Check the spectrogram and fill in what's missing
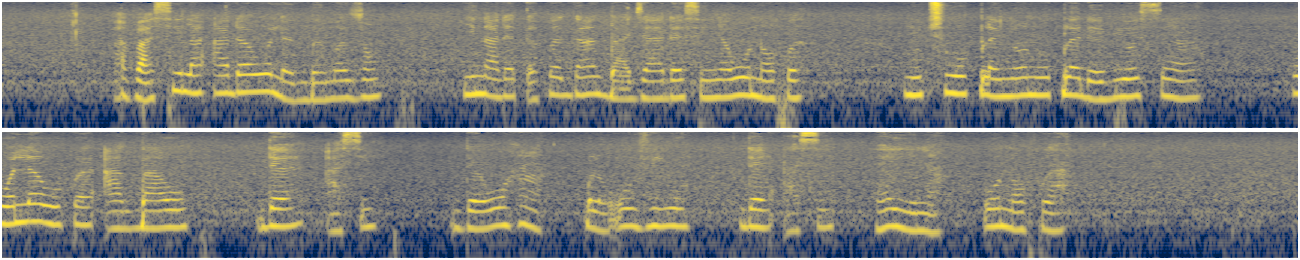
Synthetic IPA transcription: a˨va˨si˦la˦ʔa˨ɖɛ˦wo˦lɛ˨ɡ͡bɛ˨mɛ̃˨zɔ̃˦ | ji˦nã˨ɖɛ˦t̪ɛ˨ɸɛ˦ɡã˦ɡ͡ba̰˨d͡ʒa˨ɖɛ˦si˨ɲɛ̃˦wo˦nɔ̃˨ɸɛ˦ | nũ˦t͡ʃu˦wo˦k͡plɛ˦ɲɔ̃˦nũ˦k͡plɛ˦ɖɛ˨vi˦wo˦sɛ˦a˨ | wo˦lɛ˦wo˦ɸɛ˦a˨ɡ͡ba˨wo˦ | ɖɛ˦ | a˨si˦ | ɖɛ˨wo˦ɦã˦ | k͡plɔ˨wo˦vi˦wo˦ | ɖɛ˦a˨si˦ | ɦɛ˦ji˨nã˨ | wo˦nɔ̃˨ɸɛ˦a˦

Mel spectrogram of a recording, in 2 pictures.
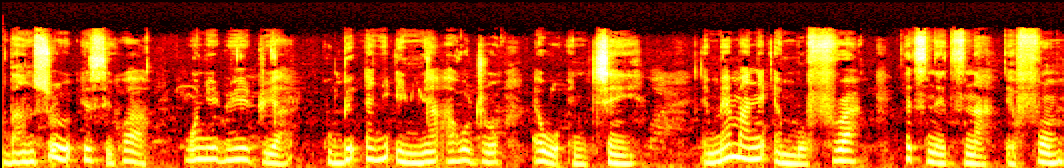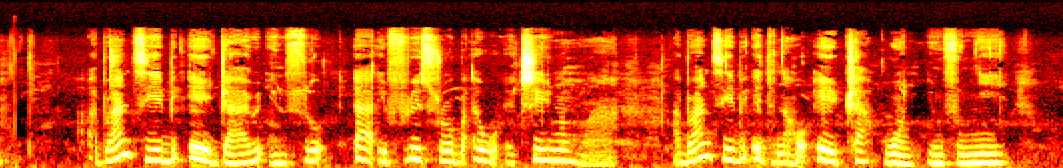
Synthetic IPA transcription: a˨bã˨n˨sʊ˦ɾʊ˨e˦si˨hɔ˦a˨ | wɔ̃˦n˦e˦d͡ʑᶣi˦e˦d͡ʑᶣi˨a˨ | kʰu˨be˦nɪ̃˦ʔe˨nĩ˨a˦ʔa˦ɦɔ˦dɔ˦ɛ˦wɔ˨ɲ̩˨t͡ɕʰɛ̃˦n | ɛ˨mɛ̃˦mã˨nɪ̃˦ʔɛ˨m̩˨bɔ˨fɾa˦ | ɛ˦tʰɪ˨nɛ̃˨tʰɪ˨nã˨ɛ˨fɔ̃˦m | a˨bɾã˦n˦tʰɪ˨e˨bi˦ɛ˦˨d͡ʑᶣaː˨ɾɪ˦˨n̩˨su˦o˦ | a˦˨ʔe˨fɾe˦sɾɔ˦ba˨ʔɛ˦wɔ̰˨ʔɛ˨t͡ɕʰi˦nʊ̃˦ɦʊ̃˨ã̰˨˦a̰˨bɾã˦n˦tʰɪ˨e˦bi˦ʔæ˦di˨nã˨ɦɔ˦ʔɛ˦˨t͡ɕᶣa˦wɔ̃˨n˨ɱ˨fũ˨nĩ˦e˦

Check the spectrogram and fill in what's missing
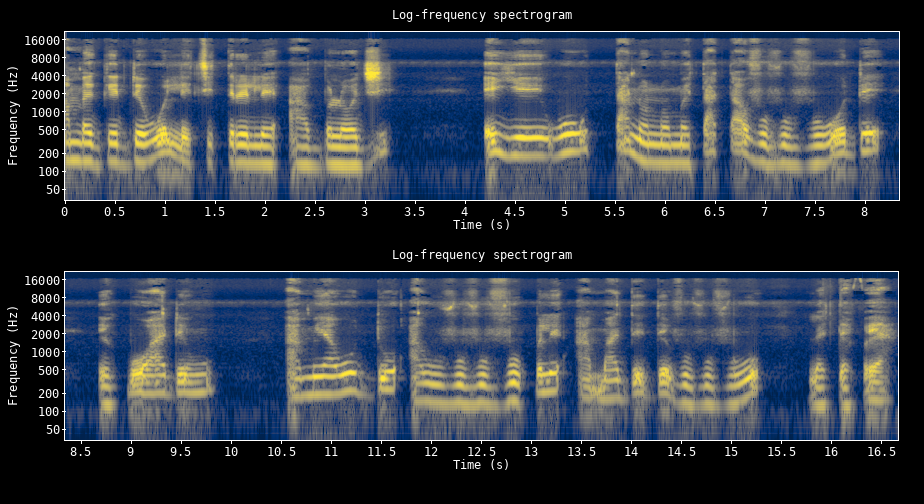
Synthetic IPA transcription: a˨me˨ɡe˨ɖe˨wo˦le˨t̪i˨t̪ɾe˨le˨a˨blɔ˨d͡ʑi˦ | e˦je˦wo˦t̪a˦nɔ̃˨nɔ̃˨me˨t̪a̰˦t̪a̰˦vo˨vo˨vo˨wo̰˦ɖe˦ | e˨k͡pɔ̰˦a˨ɖe˦ŋũ˦ | a̰˨me˨a˨wo˦d̪o˦a˨wu˨vo˨vo˨vo˨k͡ple˦a̰˨mã˨d̪e˦d̪e˦vo˨vo˨vo˨wo˦ | le˨t̪ɛ˨ɸe˦a˨

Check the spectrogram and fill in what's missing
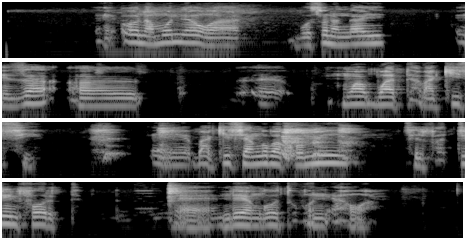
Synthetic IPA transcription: o˦jo˦na˨mɔ˦ni˦a˦wa˨ | li˨bo˨so˦na˨ŋɡa˦i˦ | e˨za˦ | mwa˦bwa˦ta˨ba˨kʰi˦si˨ | ba˨ki˦si˨ja˨ŋɡo˦ba˨kʰo˨mi˦ | si˨lfa˨ti˦nfɔ˦ʁt | nde˦ja˨ŋɡo˦to̥˨mɔ˦ni˦a˦wa̰˨

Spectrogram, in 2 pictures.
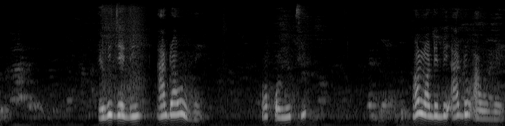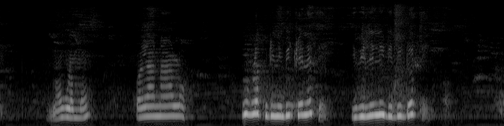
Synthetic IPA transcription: e˨βi˦d͡ʒe˨ɖi˦ | a˨ɖo˦a˦wo˦vɛ˨ | kɔ˦kɔ˨nũ˦t̪i˦ | ɔ˦lɔ˨ɖi˨bi˦ʔa˨ɖo˦ʔa̰˨wo˨vɛ˨ | nɔ̃˨˦wlɔ˨mɔ̃˦ | kɔ˦ja˦nã˦lɔ˦˨ | wu˦vlɔ˦ku˨ɖi˨nĩ˨bi˦t͡ʃu˦e˦nɛ̃˦ɸɛ̰˨ | i˨vi˨li˦li˦ɖi˨bi˦ɖo˦ɛ˦ɸɛ̰˨

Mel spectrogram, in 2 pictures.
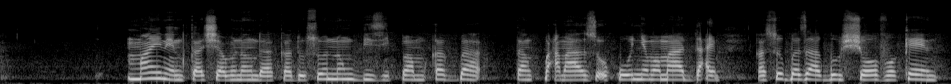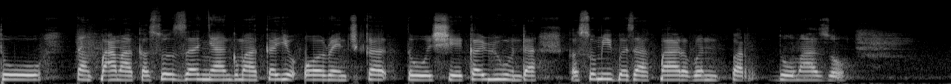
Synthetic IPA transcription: ma˦ɪ˦nɪ˨nka˨ʃɛ˨bnɨ˦ŋda˨ka˨do˨so˦nɨ˦ŋbi˦zi˨pa˦mka˦ɡ͡ba˦ | ta˦ŋk͡pa˨ʔa˨maː˦zʊ˨ʔʊ˨koː˦ɲɛ˦ma˦maː˦da˨ʔɪ˦ | ka˨so˦ɡ͡ba˦zaː˦˨ɡ͡bɨ˦bʃɔ˦vʊ˨ka˦˨n̩˨toː˦ta˦ŋk͡pa˨ʔa˦maː˨ka˨so˦za˦ɲaː˦ŋ˦ɡɨ˦maː˦ka˦jɛ˦ʔɔ˦ɾɛ˨nd͡ʒka˦tɨ˨bo˨ʃeː˨ka˦ɥuː˦˨n̩˨da˦ka˨so˦mi˦ɡ͡ba˨zaː˦˨k͡paː˦ɾɨ˨bɨ˦n˦k͡pa˨ɾɨ˨doː˦maː˦zʊ˨ʔʊ˨

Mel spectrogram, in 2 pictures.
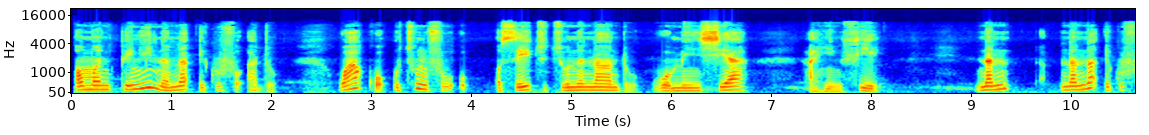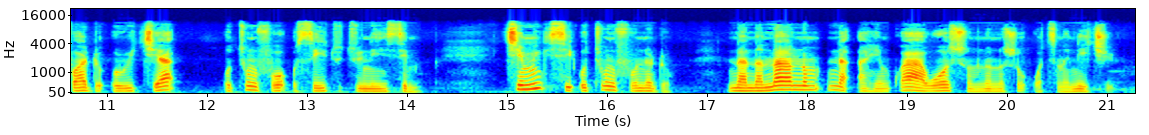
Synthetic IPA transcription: ɔ˨mã˨npʰe˨ɲĩ˦nã˨nã˦e˨kʰu˦fʊ̰˨ʔa˨dʊ̰˨ | wɔ˨˦a˦kʰɔ̰˨ɔ˨tʰũ˦mfʊ˦ | ɔ˨se˨˦i˦tʰu˨tʰu˦nʊ̃˦nã˦dʊ̰˨wɔ˨mɛ̃˨n˨ɕi˦a˦ | a̰˨ɦɪ̃˨mfi˦e˨ | nã˨ | nã˨nã˦ʔe˨kʰu˦fʊ˨a˦dʊ̰˨ɔ˨ɾi˨t͡ɕʰi˦a˦ | ɔ˨tʰũ˦mfʊ˨˦ɔ˦ʔɔ˨se˨˦i˦tʰu̥˨tʰu˦nʊ̃˦n̩˦sɛ̃˦m | t͡ɕʰĩ˦m˦si˨ʔɔ˨tʰũ˦mfʊ˨˦nʊ̃˦dʊ̰˨ | nã˨nã˨nãː˦nʊ̃˦mnã˨a˨ɦɪ̃˨ŋkʷʰaː˦a˨wɔ˦sʊ̃˨mnʊ̃˦nʊ̃˦sʊ̰˦wɔ̰˨tʰɪ˨nã˨nɪ̃˦˨t͡ɕʰḭ˨

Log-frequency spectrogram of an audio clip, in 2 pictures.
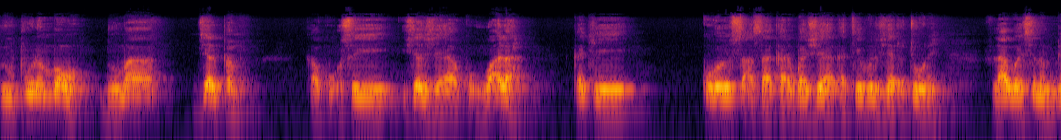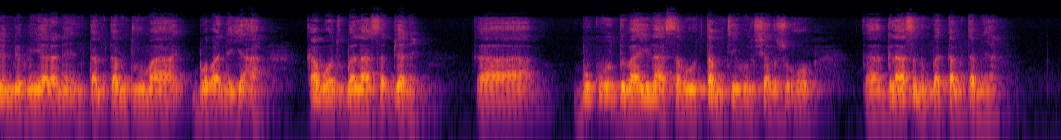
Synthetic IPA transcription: duː˨puː˦nɨ˦m̩˦bɔ˦ŋɔ˨duː˨maː˦ | bɛ˦lpa˨m | ka˨kʊ̰˨ʔʊ˨sɨ˦ʒɛ˦nʒɛ˨ja˦kʊ̰˨ʔʊ˨wa˦ʔa˦la˨ | ka˦t͡ʃɛ˦ | kʊ˦ʔʊ˦sa̰˨ʔa˨sa˨ka˨ɾɨ˨ɡ͡ba˦ʒɛ˦ja˨ka˨teː˦bʊ˦lʒɛ˦ɾɨ˨toː˦nɨ˨ | fɨ˨laː˦wa˦sɨ˦nɨ˨m̩˨˦bɛ˦m̩˦bʲɛ˨bɨ˦n˦ja˦ɾa˦nɨ˦n̩˨ta˦mta˦mduː˦maː˦bɔ˦ba˦nɨ˨ja˦ʔa˨ | ka˦bɔ˦tɨ˦ɡ͡ba˦laː˦˨sa˦bɛ˦nɨ˨ | ka˨ | bʊ˦ku˦dɨ˨ba˦jɪ˦laː˨sa˦bʊ˦ta˦mteː˦bʊ˦lʃɛ˦lzʊ˦ʔʊ˦ | ka˨ɡɨ˦laː˦sɨ˦nɨ˨m̩˦ɡ͡ba˦ta˦mta˨m˨ja˨

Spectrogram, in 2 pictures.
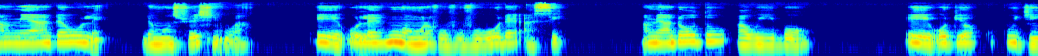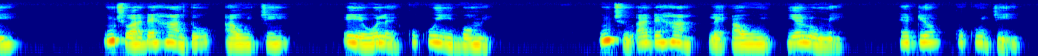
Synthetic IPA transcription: a˨mɛ̃˨a˨ɖɛ˦wo˦lɛ˨ | ɖe˨mɔ̃˨nstɾe˦ʃɔ̰̃˨nwo̰˨a˨ | e˦je˦wo̰˦lɛ˦nũ˦ŋɔ̃˨ŋlɔ̃˦vo˨vo˨vo˨wo˦ɖɛ˦ʔa˨si˦ | a˨mɛ̃˨a˨ɖɛ˦wo˦d̪o˦a˨wu˨ji˨bɔ˨˦ | e˦jɛ˦wʔo̰˦ɖi˦ɔ˦ku˦k̚u˦d͡ʒĩ˦ | ŋũ˦t͡ʃu˦a˨ɖɛ˦ɦã˦d̪o˦a˨wu˨d͡ʒẽ˦ | e˦je˦wo˦lɛ˨ku˦ku˦ji˨bɔ˨˦mɛ̃˨ | ŋũ˦t͡ʃṵ˨ʔa˨ɖɛ˦ɦã˦ | lɛ˨ʔa˨wu˨ | jɛ˦lo˨mɛ̃˨ | ɛ˦ɖi˦ɔ˦ku˦ku˦d͡ʒḛ̃˨˦

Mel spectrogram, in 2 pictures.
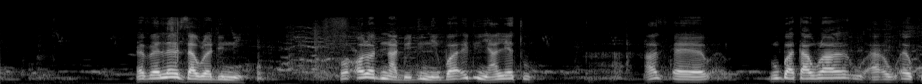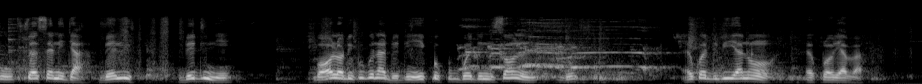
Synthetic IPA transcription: ɛ˨vɛ˨lɛ˦˨za˨wu˨la˨di˨nĩ˨ | ɔ˦ʔɔ˦lɔ˦dɪ˨nã˨do˨e˨di˦nĩ˨e˨ba˨e˦di˦˨ɲĩ˨a˨lɪ˦ɛ˦t̪u˦˨˦ | u˦ɡ͡ba˨t̪a˨˦wu˦la˦˨ɛ˨ku˨˦su˦ɛ˦sɛ˦nĩ˨d͡ʒa̰˨do˨ɛ˦li˦do˨e˦di˦nĩ˨e˨ | bɔ˨ɔ˦lɔ˨di˨k͡pu˦ke˦nã˨de˨di˦ɲ˨˦i˦k͡po˦k͡pu˦bɛ˨di˨nĩ˨sɔ̃˦ldo˦ | ɛ̰˨ku˦ɛ˦˨di˨bi˦ja˦nɔ̃˦ɛ˨k͡plɔ˨di˨a˨va̰˨

